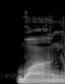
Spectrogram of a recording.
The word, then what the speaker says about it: Wang: Just Wang, by the way. – They said Wong. Like, really? – That's how they pronounced it in court, but I'm not totally. – W-A-N-G.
